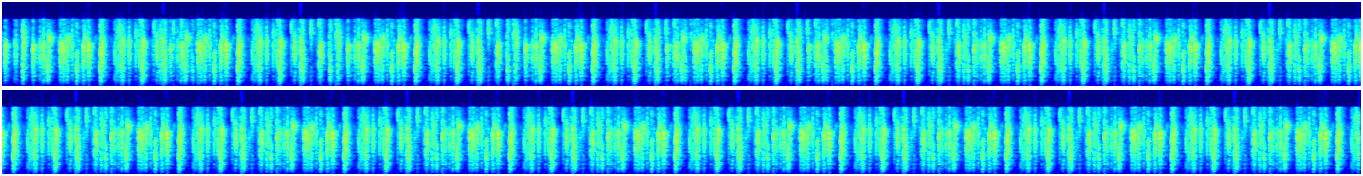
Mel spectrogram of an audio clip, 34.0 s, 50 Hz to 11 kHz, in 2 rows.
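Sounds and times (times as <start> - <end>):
audience clapping: 0.0 - 33.9.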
